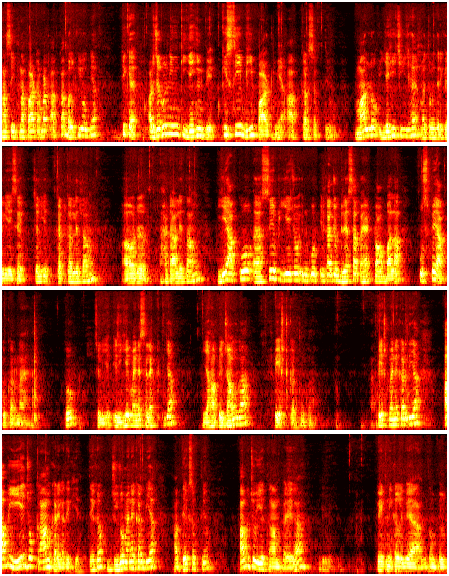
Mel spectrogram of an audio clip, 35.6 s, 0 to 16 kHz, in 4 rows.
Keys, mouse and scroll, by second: 0.3 scroll down 1, 0.5-1.1 alt+middle click, 1.3 click, 1.9-2.9 middle click, 2.9-3.5 alt+middle click, 4.0 click, 4.3 middle click, 5.5 click, 8.5 right click, 9.9 click, 10.8-11.7 alt+middle click, 11.8 click, 17.2 click, 18.8 scroll up 1, 19.4-21.3 alt+middle drag, 21.7 right click, 22.9 click, 24.2 scroll up 1, 24.8-25.4 alt+middle click, 25.4 scroll down 1, 25.6 alt+middle click, 27.4 right click, 29.4-35.6 drag, 33.9-35.6 alt+middle drag.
